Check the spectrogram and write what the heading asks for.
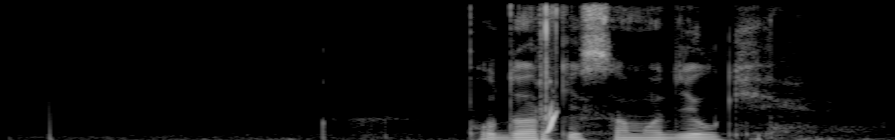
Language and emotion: Russian, neutral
